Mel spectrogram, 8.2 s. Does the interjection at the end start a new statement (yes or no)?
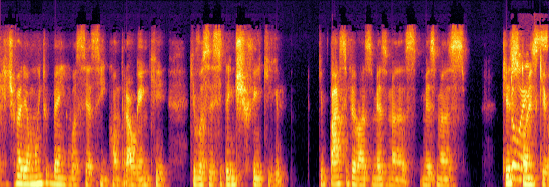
no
